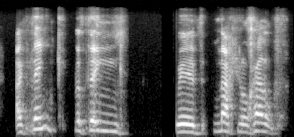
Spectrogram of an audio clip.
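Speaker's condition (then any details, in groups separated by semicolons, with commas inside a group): Cerebral palsy; lifelong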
